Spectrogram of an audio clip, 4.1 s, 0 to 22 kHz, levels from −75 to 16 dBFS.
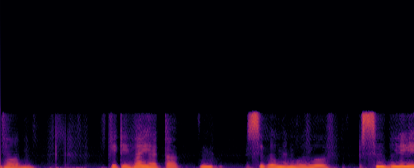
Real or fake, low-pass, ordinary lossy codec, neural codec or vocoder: fake; 7.2 kHz; none; codec, 16 kHz, 0.5 kbps, FreqCodec, smaller model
